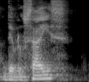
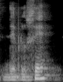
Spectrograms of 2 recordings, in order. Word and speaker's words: de Brusais: Hoy les quiero presentar a María Fernanda de Brusais, o como se pronuncia correctamente en francés, de Brusé.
